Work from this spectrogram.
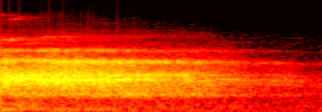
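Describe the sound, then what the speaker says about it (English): A single loud exhale pushed out through the mouth during yoga breathing, a breathy rush that starts strong and gradually tapers off over about a second and a half, close to the microphone with no talking. "Breathe in through the nose, out through the mouth. Give it a nice loud breath."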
